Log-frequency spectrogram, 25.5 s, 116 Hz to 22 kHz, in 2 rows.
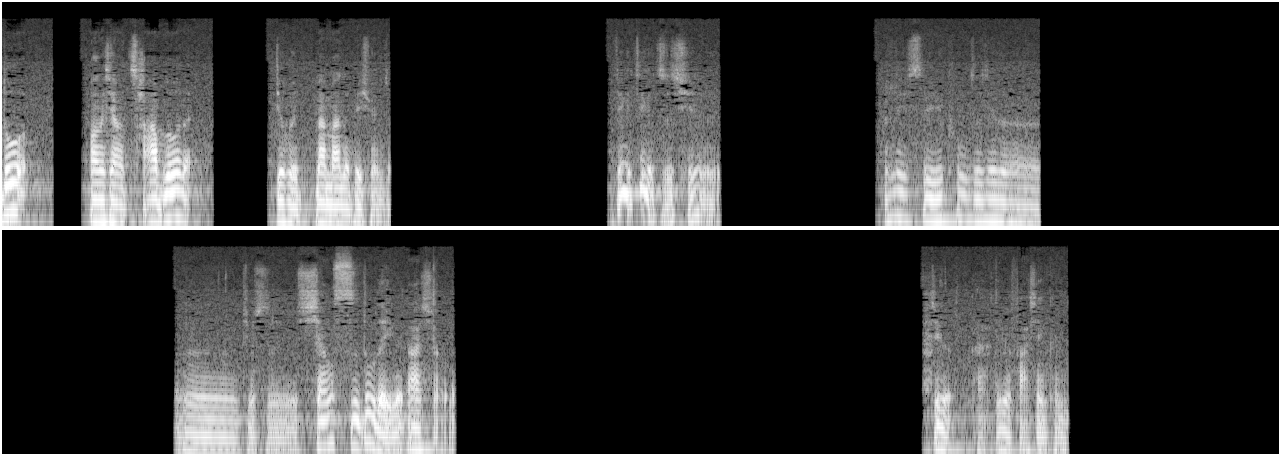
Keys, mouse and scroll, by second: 4.3 middle click, 5.7-7.6 drag, 12.9-14.2 middle drag, 14.3 Tab, 14.7-16.5 middle drag, 15.0 Tab, 19.7-21.5 right drag, 20.8 shift+g, 24.2-25.5 middle drag.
